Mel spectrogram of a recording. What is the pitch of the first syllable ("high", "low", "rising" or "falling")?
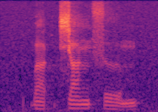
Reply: low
